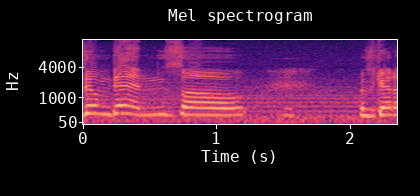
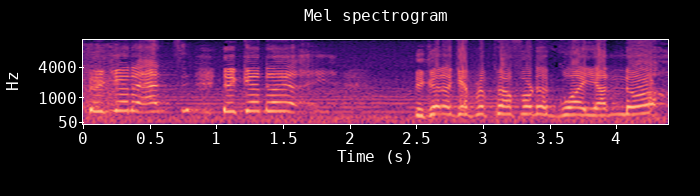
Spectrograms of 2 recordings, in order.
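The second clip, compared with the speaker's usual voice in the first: relieved laughter; 5 semitones higher than usual. Real, not acted. Still laughing after the scare.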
